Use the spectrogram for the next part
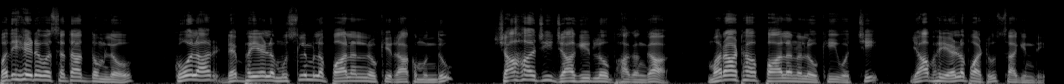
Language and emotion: Telugu, neutral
